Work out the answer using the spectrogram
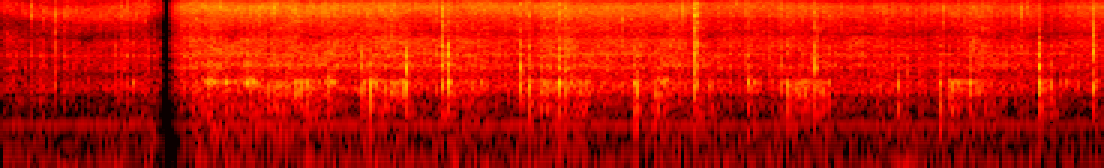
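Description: Tomatoes and onions sizzling as they fry in an open pressure cooker on a portable gas stove. A steel ladle stirs and clicks against the pot over and over, with a short break in the sound about a second in.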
